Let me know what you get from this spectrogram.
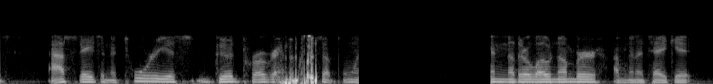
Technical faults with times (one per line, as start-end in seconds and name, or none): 0.00-7.13 GSM full-rate codec
2.74-3.20 GSM bit errors
3.58-4.91 audio dropout to a faint residue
